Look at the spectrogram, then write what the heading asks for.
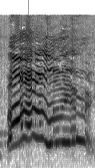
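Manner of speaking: sudden piercing high scream; retold scream. Relative throws herself on mother, screaming. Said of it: "Ella se le tiró encima a gritar".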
